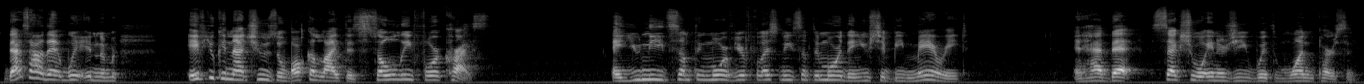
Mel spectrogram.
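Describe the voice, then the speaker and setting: Woman, casual faith chat, preachy emphasis, animated delivery. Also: mid-range voice, moderate pace.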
